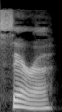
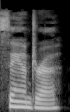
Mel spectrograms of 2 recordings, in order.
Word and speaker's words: Sarah: It's Sarah, not Sandra, not Susan, not Jake's wife.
